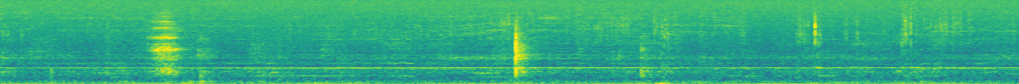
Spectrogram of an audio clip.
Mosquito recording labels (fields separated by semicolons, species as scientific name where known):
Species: Anopheles arabiensis; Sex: female; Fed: unfed; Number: one; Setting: cup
